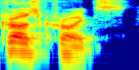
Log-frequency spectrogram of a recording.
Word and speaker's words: Grosskreutz: It's very weird pronunciation. Yeah, Gage Grosskreutz. That's how they were pronouncing it when I was watching the trial.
